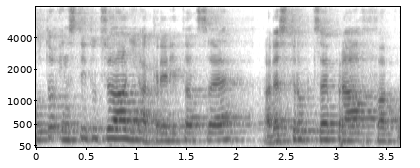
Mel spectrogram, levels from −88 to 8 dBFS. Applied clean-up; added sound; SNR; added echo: neural separator model SepFormer DNS4.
